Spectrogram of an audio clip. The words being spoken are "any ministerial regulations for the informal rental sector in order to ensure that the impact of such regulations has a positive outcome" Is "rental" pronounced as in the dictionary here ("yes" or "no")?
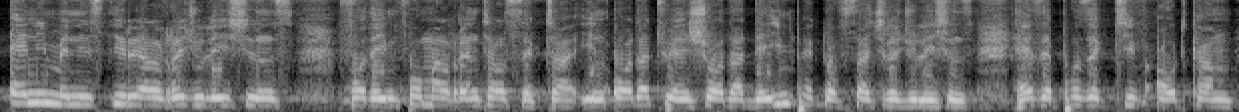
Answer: yes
